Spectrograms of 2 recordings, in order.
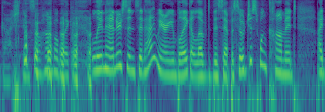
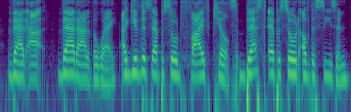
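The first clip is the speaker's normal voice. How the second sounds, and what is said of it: New York accent. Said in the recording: “talk like my New York accent?”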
